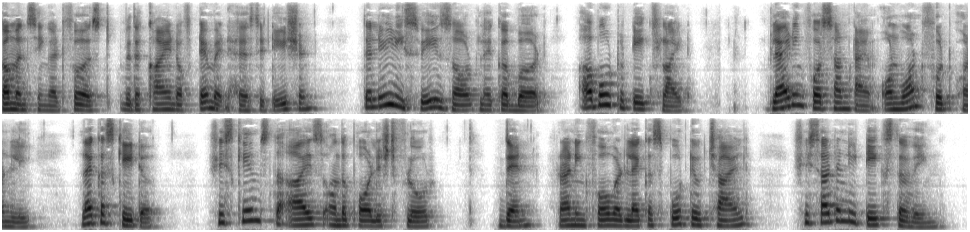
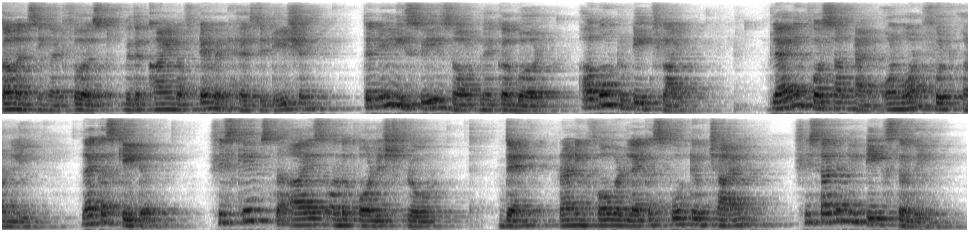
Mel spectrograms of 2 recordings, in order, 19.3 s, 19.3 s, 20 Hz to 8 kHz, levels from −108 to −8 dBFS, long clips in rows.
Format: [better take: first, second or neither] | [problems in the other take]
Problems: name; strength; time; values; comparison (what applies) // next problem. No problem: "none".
first | room echo; dies away in 0.7 s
